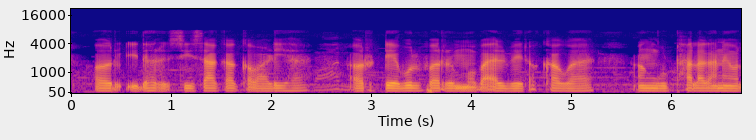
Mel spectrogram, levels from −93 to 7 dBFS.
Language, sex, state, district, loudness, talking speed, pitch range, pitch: Hindi, male, Jharkhand, Garhwa, -19 LUFS, 150 wpm, 115-120 Hz, 120 Hz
